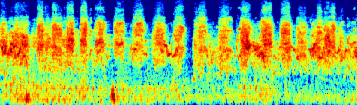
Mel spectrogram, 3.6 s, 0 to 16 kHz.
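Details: Budgerigar flock heard February 18, 2024: rhythmic bursts of bright, scratchy chirps repeating several times a second, with faint low thumps beneath the chatter.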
